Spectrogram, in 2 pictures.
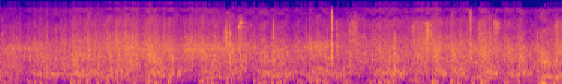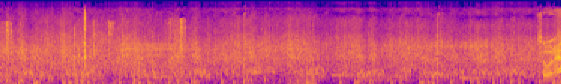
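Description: Minecraft water flows steadily in a continuous rushing wash, like a small stream, running unbroken and fairly loud for about fifteen seconds.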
